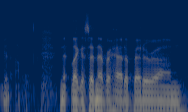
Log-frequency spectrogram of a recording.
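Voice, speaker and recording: A man in his forties, raised in Trinidad, speaking with a very low voice as a guest in a relaxed interview. He chuckles a lot and fills his thoughts with ums and false starts. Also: fairly quick. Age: 40s. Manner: laughs often, many ums and restarts. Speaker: physician and AI researcher, guest. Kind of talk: casual interview talk.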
